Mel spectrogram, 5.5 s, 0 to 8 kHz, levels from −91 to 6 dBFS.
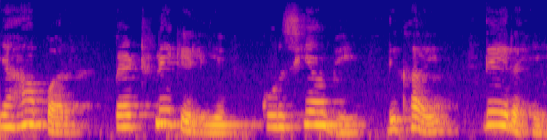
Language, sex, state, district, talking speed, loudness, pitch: Hindi, male, Rajasthan, Bikaner, 110 wpm, -17 LUFS, 160 Hz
